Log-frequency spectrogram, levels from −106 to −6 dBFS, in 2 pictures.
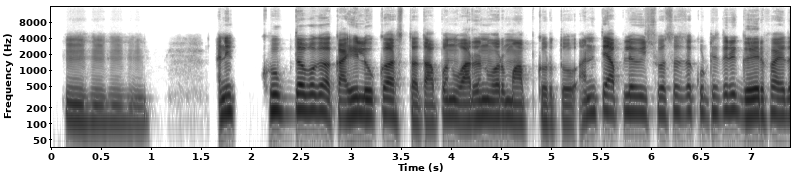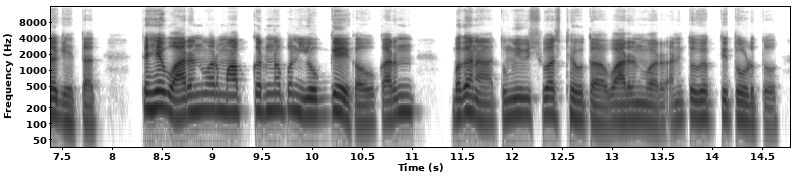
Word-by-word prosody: हं, 115 -2 -3
हं, 110 -1 -8
हं, 110 -1 -11
हं. 105 -1 -14 0.7
आणि 160 +4 +4 0.3
खूपदा 175 -1 +3
बघा 175 -2 +4
काही 140 +3 +6
लोकं 145 +1 +5
असतात. 120 -4 -3
आपण 115 +5 +2
वारंवार 135 +2 +3
माफ 120 -1 +1
करतो 115 -1 -5
आणि 150 +5 -3
ते - - +8
आपल्या 165 +1 +5
विश्वासाचा 155 +1 -3
कुठेतरी 165 +3 -2
गैरफायदा 150 +1 +3
घेतात. 110 -5 -6 0.5
तर 190 - +6
हे 205 +2 +6
वारंवार 175 +2 +2
माफ 170 0 +2
करणं 180 0 -2
पण 185 -1 -5
योग्य 150 +2 +1
आहे 150 -5 +6
का 110 - -6
हो? 110 +1 -6
कारण 150 +7 -2 0.4
बघा 165 +4 +2
ना 120 -5 -2
तुम्ही 145 +3 -4
विश्वास 150 -1 -4
ठेवता 125 -5 -3
वारंवार 115 0 -3
आणि 125 +2 -11
तो 135 - -2
व्यक्ती 135 0 -6
तोडतो. 110 -5 -7
145 Hz, 170 wpm, -24 LUFS, 120-160 Hz, 0.7 s, ते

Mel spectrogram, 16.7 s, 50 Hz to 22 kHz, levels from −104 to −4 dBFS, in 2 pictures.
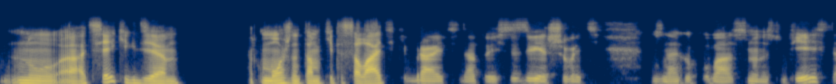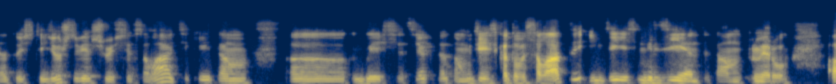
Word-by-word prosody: ну, 115 -5 0
а 100 - +3
отсеки, 155 - +1
где 105 -5 +3 0.9
можно 115 0 +3
там 105 0 +1
какие-то 105 +3 -10
салатики 110 +1 +4
брать, 105 -1 -1
да, 100 +1 -8
то - - -16
есть 100 -1 -11
и - - -9
взвешивать. 105 -3 -4 0.5
Не 105 - -15
знаю, 100 0 -7
как 100 -3 -13
у 100 - -16
вас, 95 0 -4
у - - -7
нас 95 -1 -10
тут - - -25
есть, 170 +10 0
да. 100 0 -11
То - - -16
есть 100 - -10
ты - - -6
идешь, 145 +9 -3
взвешиваешь 110 -3 -5
себе - - -16
салатики, 135 0 -4
там, 110 -1 -4 0.5
э, 105 -1 -4
как 100 - -8
бы 105 - -2
есть 100 - -7
отсек, - - -10
да - - -9
там 100 +1 -8
где - - +5
есть 105 0 -2
готовые 100 -2 +2
салаты 105 - +8
и 325 - -5
где 130 +3 +1
есть 130 0 -4
ингредиенты, 120 -4 +1
там, 95 0 -6
к - - -43
примеру, 95 -2 +1 0.4
э, - - +9
105 Hz, 185 wpm, -26 LUFS, 100-115 Hz, 0.9 s, э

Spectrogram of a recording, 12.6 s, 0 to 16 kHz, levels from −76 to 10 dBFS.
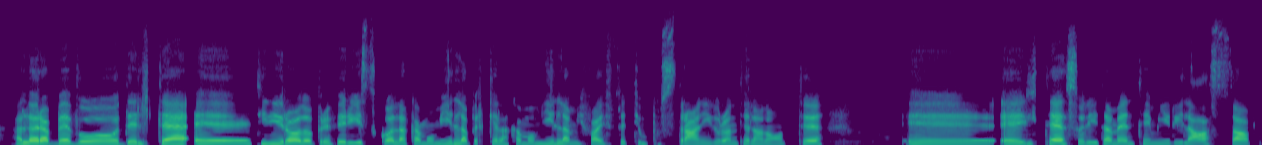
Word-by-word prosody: Allora 205 -3 +6
bevo 230 0 +2
del 210 -1 -3
tè, 260 +1 +8
ehm, 200 -1 +1
ti 270 - -7
dirò 255 -8 +3
lo 195 0 +2
preferisco 220 0 -4
alla 195 0 +2
camomilla, 215 +4 -3
perché 200 0 -9
la 195 0 -5
camomilla 220 +4 -4
mi 190 -1 -14
fa 185 0 0
effetti 205 +4 -13
un 210 - -13
po' 185 - -24
strani 180 -1 -1
durante 185 +2 -5
la 190 -1 -3
notte, 185 +3 -2 0.8
ehm, 195 -2 -5
e 210 -1 +1
il 230 +3 -8
tè 225 -2 +6
solitamente 205 -1 -3
mi 195 0 -10
rilassa. 175 -1 0
205 Hz, 145 wpm, -21 LUFS, 195-220 Hz, 0.8 s, tè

